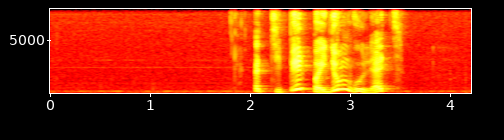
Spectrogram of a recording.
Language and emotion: Russian, positive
